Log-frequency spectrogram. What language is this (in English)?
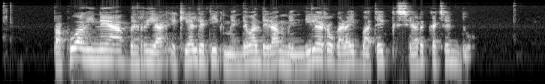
Basque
